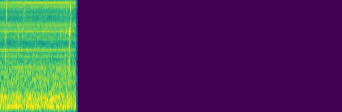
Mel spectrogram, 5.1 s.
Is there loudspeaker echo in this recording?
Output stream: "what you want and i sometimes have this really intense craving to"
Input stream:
No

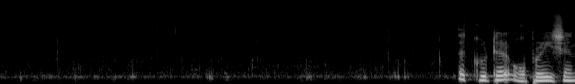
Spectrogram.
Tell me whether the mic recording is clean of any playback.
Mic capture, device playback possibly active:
Yes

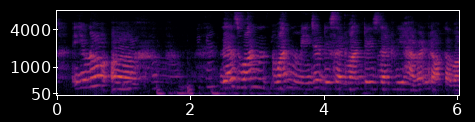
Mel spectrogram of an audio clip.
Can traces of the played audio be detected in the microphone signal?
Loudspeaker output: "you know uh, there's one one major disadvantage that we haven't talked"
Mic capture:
Yes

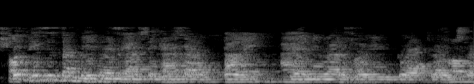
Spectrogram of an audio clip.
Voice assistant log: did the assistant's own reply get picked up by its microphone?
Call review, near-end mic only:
Yes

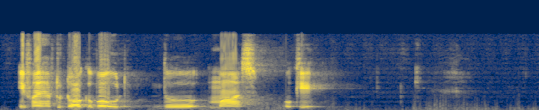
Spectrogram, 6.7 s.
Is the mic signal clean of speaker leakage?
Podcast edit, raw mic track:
No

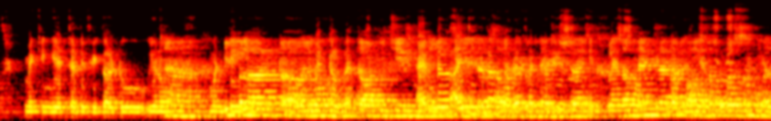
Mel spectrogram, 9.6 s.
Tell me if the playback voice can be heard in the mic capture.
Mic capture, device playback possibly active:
Yes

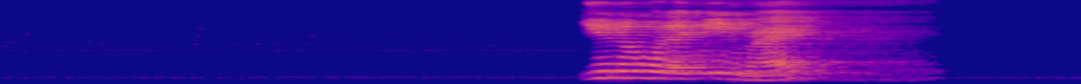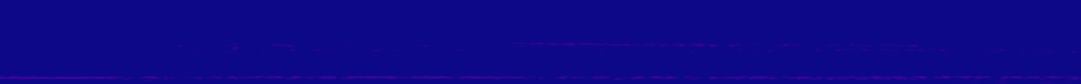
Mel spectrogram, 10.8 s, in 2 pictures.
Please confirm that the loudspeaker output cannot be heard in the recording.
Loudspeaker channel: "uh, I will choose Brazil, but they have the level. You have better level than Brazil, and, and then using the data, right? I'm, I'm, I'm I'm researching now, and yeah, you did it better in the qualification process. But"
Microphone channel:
Yes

